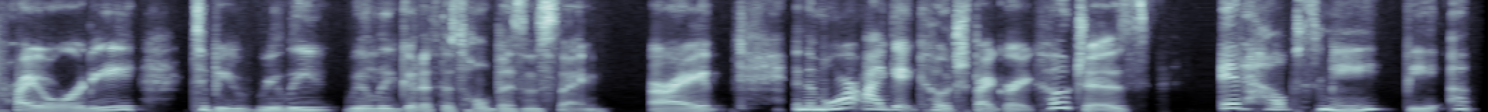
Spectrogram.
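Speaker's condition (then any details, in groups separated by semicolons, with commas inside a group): No condition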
